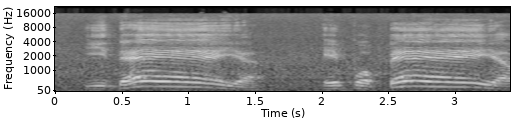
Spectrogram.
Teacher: Então eu tenho uma paroxítona e esse ditongo aberto está justamente na sílaba tônica, na sílaba mais forte.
